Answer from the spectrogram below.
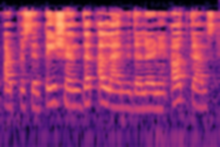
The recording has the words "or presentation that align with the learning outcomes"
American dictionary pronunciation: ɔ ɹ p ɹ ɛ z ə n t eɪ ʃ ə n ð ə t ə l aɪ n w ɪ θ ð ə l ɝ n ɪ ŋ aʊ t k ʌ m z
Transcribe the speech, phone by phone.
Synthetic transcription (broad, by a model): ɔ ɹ p ɹ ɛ s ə n t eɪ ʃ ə n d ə t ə l aɪ n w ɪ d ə l ɝ n ɪ ŋ aʊ t k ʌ m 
